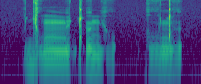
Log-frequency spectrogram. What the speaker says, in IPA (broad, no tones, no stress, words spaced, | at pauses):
ɟṳmːyǃʼɵmʲo̤ | ko̤ŋ͡ǃə̤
